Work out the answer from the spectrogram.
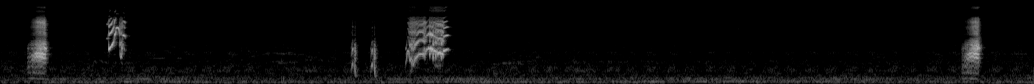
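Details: Nodding Javan myna learning to cough: scattered short harsh rasps, two quick clicks and a longer scratchy burst near the middle, then a long pause before a final rough note.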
